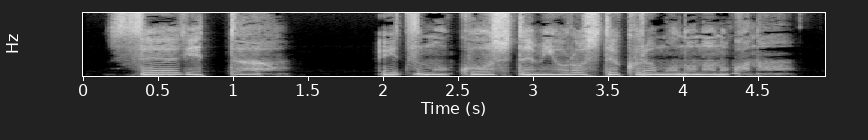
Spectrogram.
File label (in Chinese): 战斗-围观者叹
